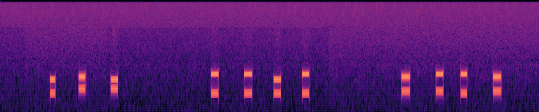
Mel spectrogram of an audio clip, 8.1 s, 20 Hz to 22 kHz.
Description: DTMF, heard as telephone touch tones, dialled by hand, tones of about 110 ms. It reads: 187 3313 5635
